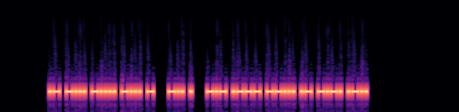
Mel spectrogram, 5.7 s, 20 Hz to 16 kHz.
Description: Morse code, heard as a keyed tone, about 46 wpm, 700 Hz. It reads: AB6BT DE KJ7ACL
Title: USA Callsign DE Callsign 45wpm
